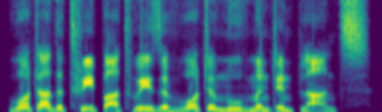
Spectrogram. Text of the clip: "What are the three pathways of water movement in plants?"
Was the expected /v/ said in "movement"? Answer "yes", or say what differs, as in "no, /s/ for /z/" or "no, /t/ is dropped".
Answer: yes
